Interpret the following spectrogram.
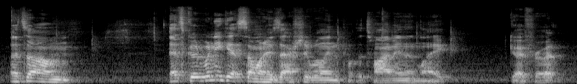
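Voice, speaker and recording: This man's medium-pitched voice swings very widely in pitch, broken by long, frequent pauses. Noticeable background noise and audible room echo fill the recording. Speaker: gaming streamer. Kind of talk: live gameplay stream chat. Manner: casual, hesitant with fillers.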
